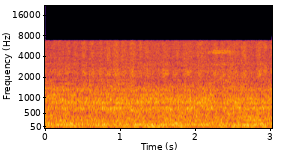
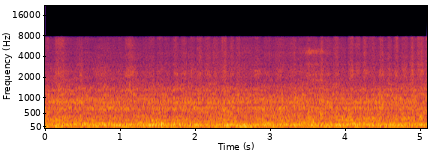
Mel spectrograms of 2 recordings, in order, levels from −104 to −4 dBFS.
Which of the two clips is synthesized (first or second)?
second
